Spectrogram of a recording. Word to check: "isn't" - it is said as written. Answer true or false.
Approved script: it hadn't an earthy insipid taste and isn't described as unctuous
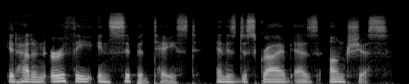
false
